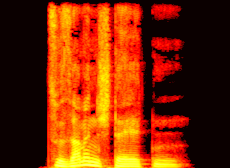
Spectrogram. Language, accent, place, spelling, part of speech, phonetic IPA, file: German, Germany, Berlin, zusammenstellten, verb, [t͡suˈzamənˌʃtɛltn̩], De-zusammenstellten.ogg
- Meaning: inflection of zusammenstellen: 1. first/third-person plural dependent preterite 2. first/third-person plural dependent subjunctive II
